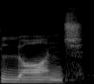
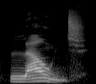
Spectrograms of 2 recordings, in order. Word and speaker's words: lounge: up your nerves etc it is not launch no matter how many times you see the word it the the the reflexes natural reaction is people call it launch not launch lounge one more time lounge the next one is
